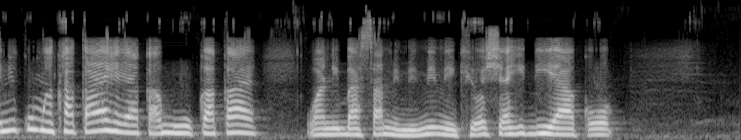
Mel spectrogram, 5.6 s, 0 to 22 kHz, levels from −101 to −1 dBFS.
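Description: From start to finish the speech carries damage that points to Bluetooth SBC compression, likely at a low bitrate near 80 kbps: starved upper sub-bands make the treble flicker and drop, with gritty noise and aliasing, unlike the steady clean roll-off of a simple low-pass filter.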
